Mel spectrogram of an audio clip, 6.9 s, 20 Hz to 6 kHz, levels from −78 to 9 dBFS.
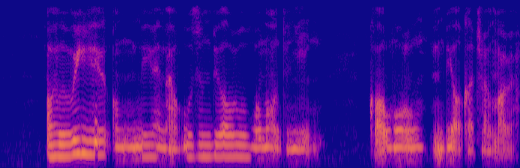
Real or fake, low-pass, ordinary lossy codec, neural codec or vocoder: fake; 5.4 kHz; none; autoencoder, 44.1 kHz, a latent of 192 numbers a frame, MeloTTS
